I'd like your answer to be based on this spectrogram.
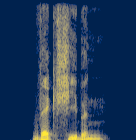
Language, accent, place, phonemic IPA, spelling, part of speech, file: German, Germany, Berlin, /ˈvɛkˌʃiːbn̩/, wegschieben, verb, De-wegschieben.ogg
- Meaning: to push away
